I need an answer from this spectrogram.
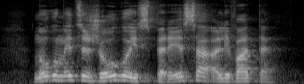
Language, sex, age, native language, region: Slovenian, male, 30-49, Slovenian, Drava region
